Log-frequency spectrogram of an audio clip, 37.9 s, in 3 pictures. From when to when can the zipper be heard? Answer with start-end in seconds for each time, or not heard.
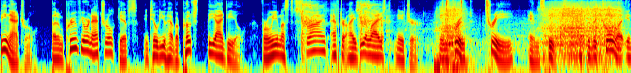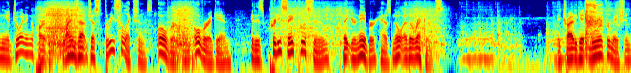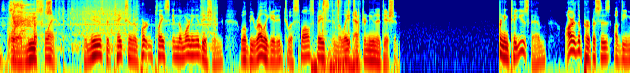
not heard.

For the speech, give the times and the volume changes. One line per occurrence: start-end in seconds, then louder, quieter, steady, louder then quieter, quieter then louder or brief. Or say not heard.
0.0-21.4 steady
23.8-33.2 steady
35.2-37.8 brief.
